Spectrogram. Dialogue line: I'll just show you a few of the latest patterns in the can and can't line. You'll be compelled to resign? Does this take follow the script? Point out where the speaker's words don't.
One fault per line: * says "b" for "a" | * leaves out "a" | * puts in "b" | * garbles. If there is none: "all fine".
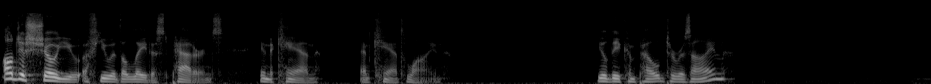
all fine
